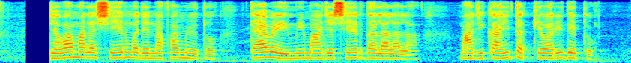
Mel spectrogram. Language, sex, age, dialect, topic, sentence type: Marathi, male, 18-24, Standard Marathi, banking, statement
